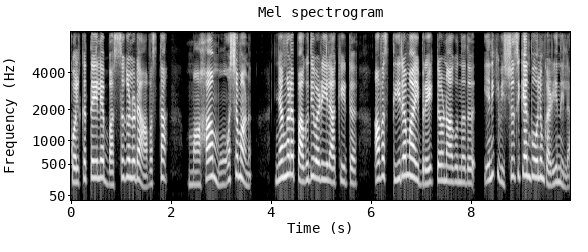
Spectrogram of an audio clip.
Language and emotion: Malayalam, disgusted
